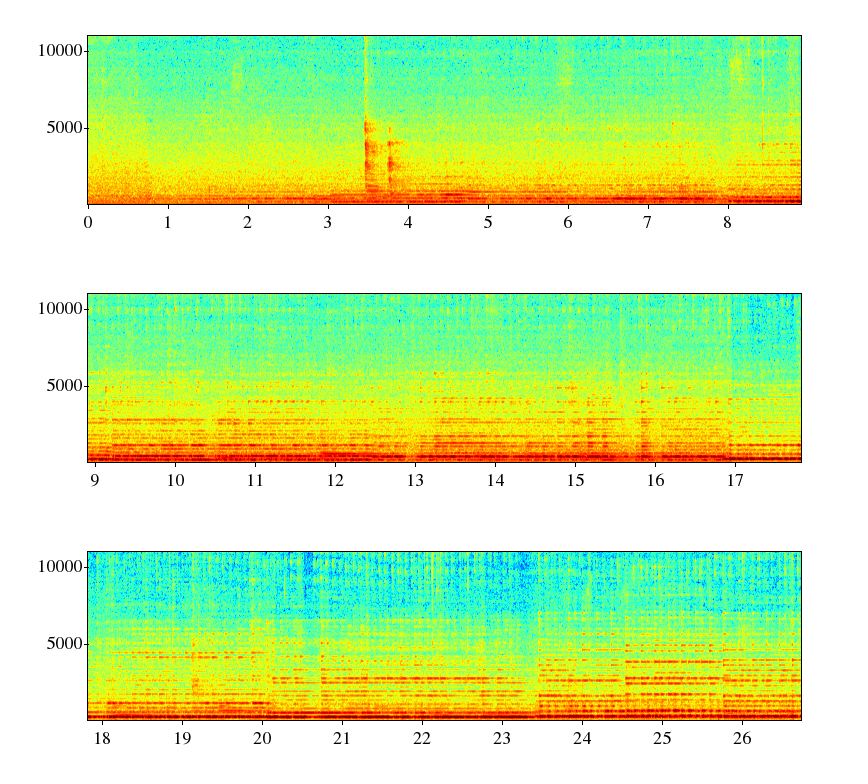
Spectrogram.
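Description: Russian folk instrument ensemble of domras, a large balalaika, a guitar and an accordion playing a piece: plucked strings over held accordion chords. It starts softly and grows steadily louder, stepping up about eight seconds in and again after about seventeen seconds.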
